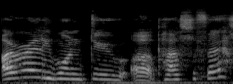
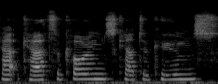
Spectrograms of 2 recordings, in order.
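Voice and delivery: ordinary talk

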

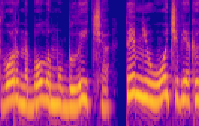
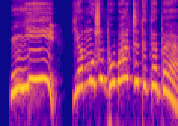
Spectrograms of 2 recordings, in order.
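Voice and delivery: very high, pressing, insistent tone; 11 semitones higher than usual. Narrator voicing her own line to a figure in the darkness, insisting. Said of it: "наполягала я".

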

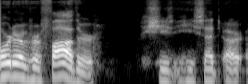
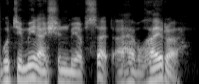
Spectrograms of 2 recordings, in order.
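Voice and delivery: ordinary talk, nothing marked

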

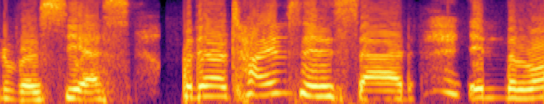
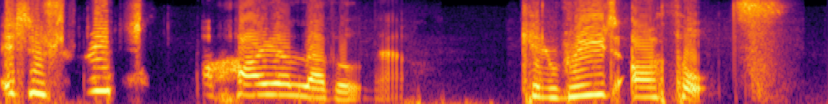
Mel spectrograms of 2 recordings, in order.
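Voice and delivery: put-on British English accent. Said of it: "With British accent".

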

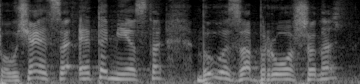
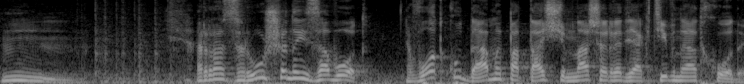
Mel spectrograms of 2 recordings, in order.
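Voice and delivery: plain

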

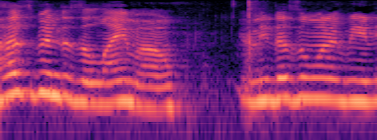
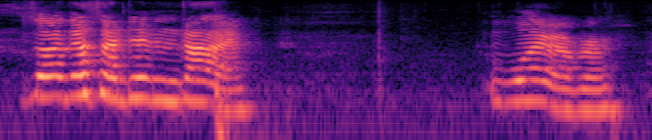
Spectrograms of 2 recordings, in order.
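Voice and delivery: talking with mouth full. During a cracker-eating challenge, talking with mouth full. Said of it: "I still have food in my mouth".

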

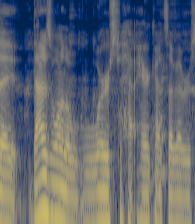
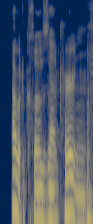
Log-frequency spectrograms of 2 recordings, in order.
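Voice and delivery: ordinary talk

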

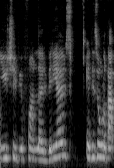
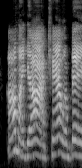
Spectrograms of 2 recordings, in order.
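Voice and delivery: very loud, slow, ringing voice with full twang; 4 semitones higher, 14 dB louder than usual. Showing how to develop ring in the voice: Janice from Friends impression. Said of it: "do an impression of Janice from Friends".

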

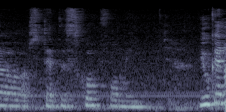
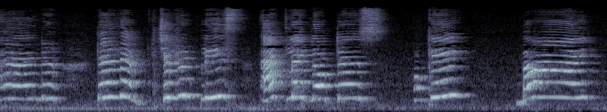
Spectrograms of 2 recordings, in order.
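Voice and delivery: very high, loud put-on puppet voice; 14 semitones higher, 5 dB louder than usual. A puppet speaks to the children, in a puppet voice. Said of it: "A puppet is used to explain".

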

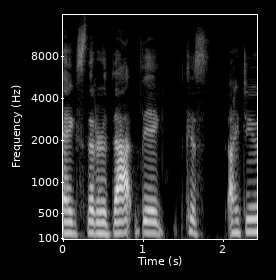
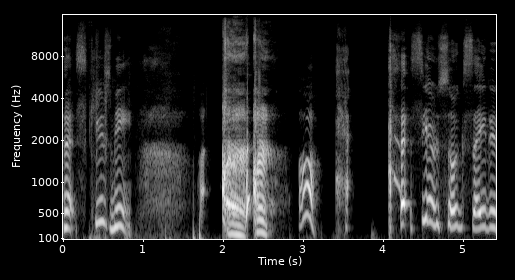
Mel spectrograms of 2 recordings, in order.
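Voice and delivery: choking and coughing while talking, higher; 6 semitones higher, 4 dB louder than usual. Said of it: "I'm choking".

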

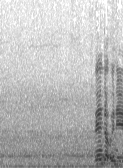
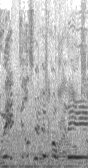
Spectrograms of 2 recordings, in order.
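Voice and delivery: high, slow mocking jeer.

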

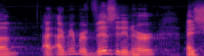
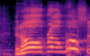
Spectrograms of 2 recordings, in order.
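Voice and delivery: mock excited, thrilled outburst, very loud and high; 14 semitones higher, 10 dB louder than usual. Retelling an old woman's story of praising God: imitating excited speech. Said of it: "She got all excited and all".

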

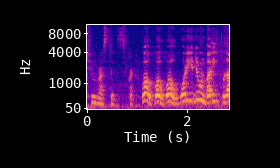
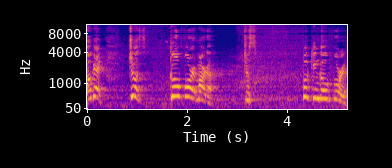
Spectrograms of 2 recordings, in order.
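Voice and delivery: frightened, scared, slow self-encouraging delivery; 8 semitones higher, 4 dB louder than usual. Talking to viewers, she urges herself on as zombies appear: scared. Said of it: "I'm so scared".

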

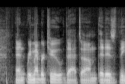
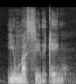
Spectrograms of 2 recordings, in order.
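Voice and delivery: serious put-on voice, much lower; 8 semitones lower, 3 dB quieter than usual. Acting out Gangrene gripping your shoulders at the end; retelling him very seriously. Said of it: "he says it very seriously".

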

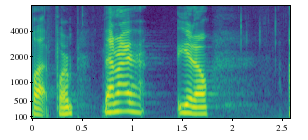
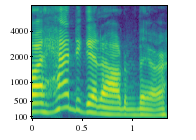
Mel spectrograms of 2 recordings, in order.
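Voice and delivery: plain

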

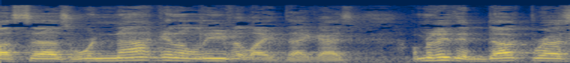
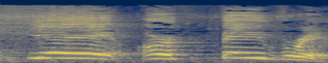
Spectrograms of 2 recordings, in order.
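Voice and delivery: put-on very high, loud, thrilled kids' cheering yell; 13 semitones higher, 6 dB louder than usual. Retelling how the kids reacted to dinner: imitating kids yelling. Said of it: "they both yelled".

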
